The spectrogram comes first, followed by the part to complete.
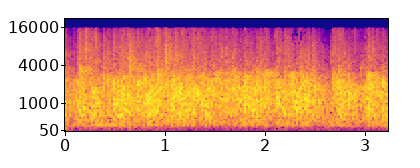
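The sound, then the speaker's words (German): Sustained audience applause, a dense, even wash of many hands clapping loud, holding steady for a few seconds with no voices on top. “Applaus.”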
